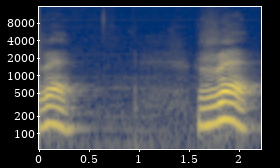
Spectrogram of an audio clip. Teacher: र के उच्चारण में जिह्वा को कंपन करना पड़ता है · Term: प्रकंपित व्यंजन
